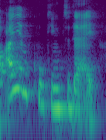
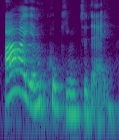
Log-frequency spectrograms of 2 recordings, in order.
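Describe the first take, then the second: First: Said in the usual way. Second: I said with extra weight; stress on I. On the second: Shown as a demonstration. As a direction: lean on the I. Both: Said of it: "you want to stress out that today".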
